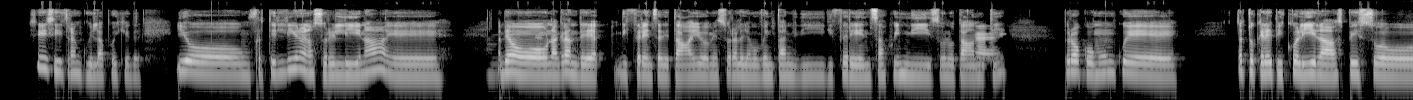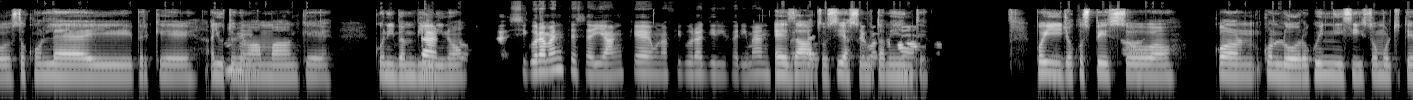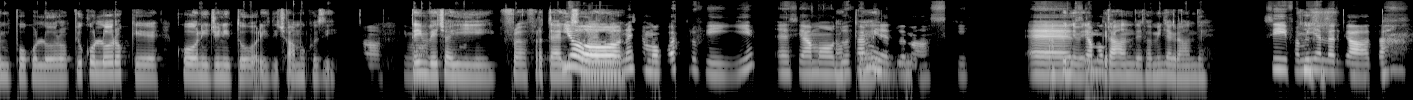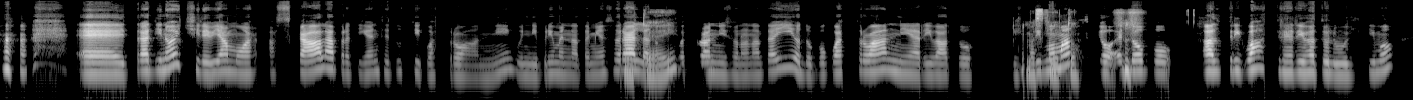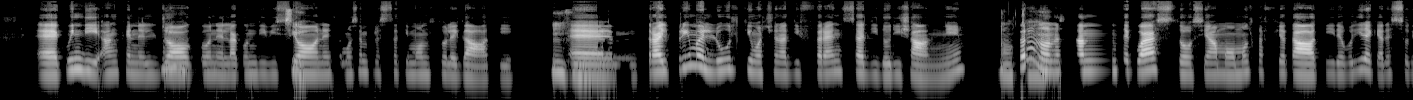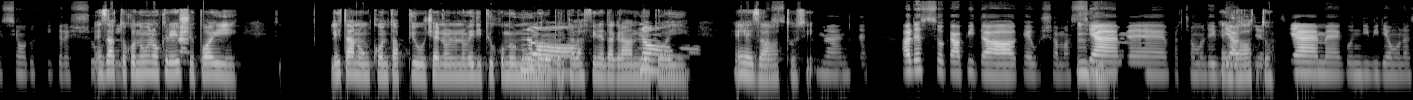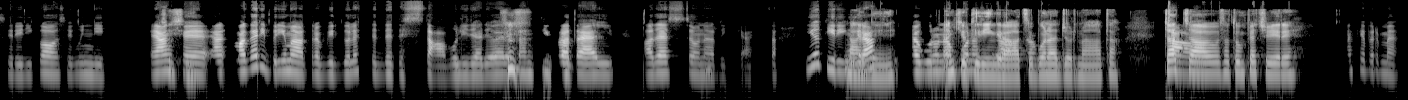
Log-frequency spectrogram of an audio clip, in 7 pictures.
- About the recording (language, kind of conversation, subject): Italian, unstructured, Che cosa ti fa sentire amato in famiglia?
- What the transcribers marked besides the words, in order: tapping; "Okay" said as "kay"; chuckle; chuckle; other background noise; chuckle; chuckle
